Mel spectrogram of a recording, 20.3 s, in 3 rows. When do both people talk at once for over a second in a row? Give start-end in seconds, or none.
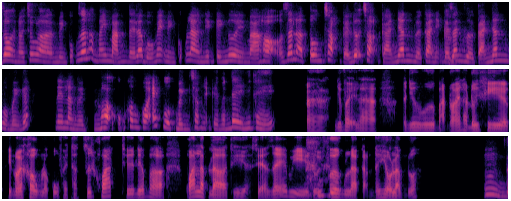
none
